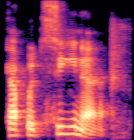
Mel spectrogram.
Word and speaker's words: Cappuccina: It sounds like cappuccino. Here it goes. What does it mean? I don't know. Anyway, Cappuccina is the correct pronunciation.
